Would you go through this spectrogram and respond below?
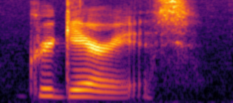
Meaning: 1. Who enjoys being in crowds and socializing 2. Of animals that travel in herds or packs 3. Growing in open clusters or colonies; not matted together 4. Pertaining to a flock or crowd
- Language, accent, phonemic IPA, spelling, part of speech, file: English, US, /ɡɹɪˈɡɛɚ.i.əs/, gregarious, adjective, En-us-gregarious.ogg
